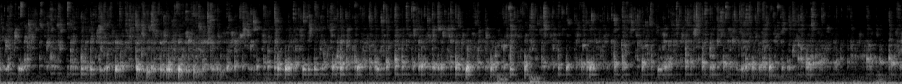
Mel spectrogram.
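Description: Hot water is poured slowly, a little at a time, into a cup holding a tea bag. It makes a thin, steady trickling and splashing stream that stays quiet and continuous throughout, with no voices.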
